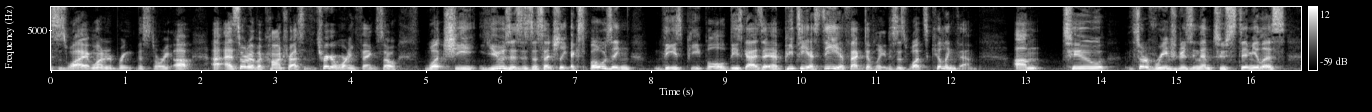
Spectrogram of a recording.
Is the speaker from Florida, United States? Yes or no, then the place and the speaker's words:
no; Chicago, Illinois, United States; and I'm actually interested in this story myself, so obviously, as a Chicagoan.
